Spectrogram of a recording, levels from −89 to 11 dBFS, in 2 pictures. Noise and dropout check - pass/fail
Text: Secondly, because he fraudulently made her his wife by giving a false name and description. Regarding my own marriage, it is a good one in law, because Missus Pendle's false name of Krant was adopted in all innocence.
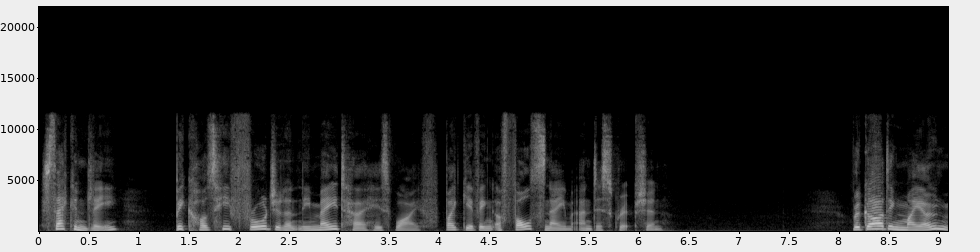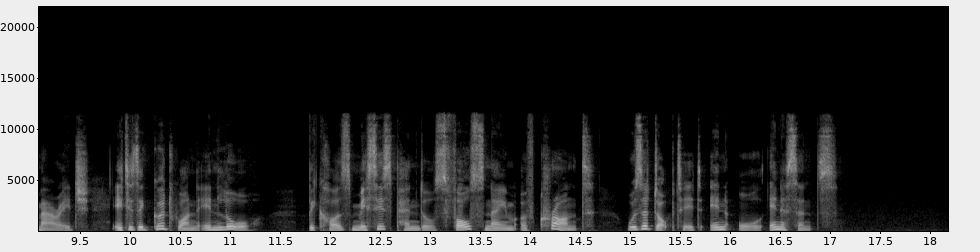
pass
